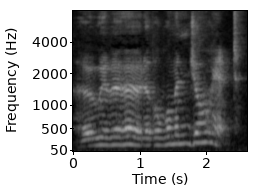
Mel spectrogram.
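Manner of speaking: loud, slow giant bellow; giant shouting. Acted. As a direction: boom it out like a giant. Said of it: "shouted the B F G".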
